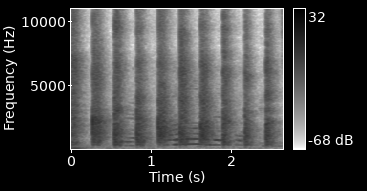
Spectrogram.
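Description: A church congregation claps together in a steady rhythm of about eight loud, even claps, with brief gaps between each beat and no talk over them.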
